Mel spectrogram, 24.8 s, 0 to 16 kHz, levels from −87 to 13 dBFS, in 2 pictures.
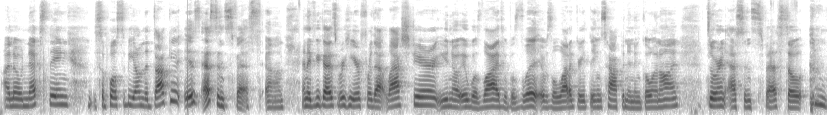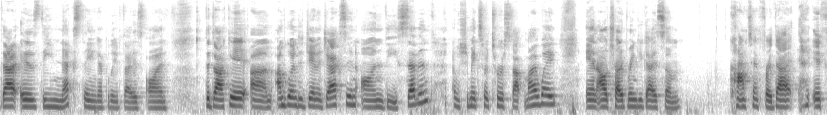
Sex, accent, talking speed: female, American, 210 wpm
